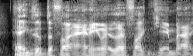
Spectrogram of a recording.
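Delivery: ordinary delivery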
